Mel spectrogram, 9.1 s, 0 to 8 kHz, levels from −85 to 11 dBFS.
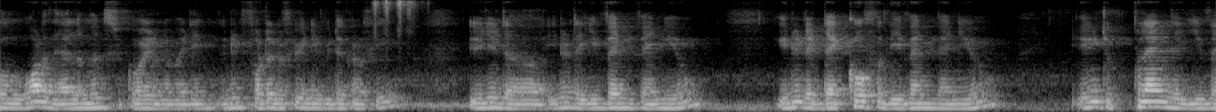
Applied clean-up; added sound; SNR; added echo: none; Rattle (instrument); 15 dB; reverberation time 0.5 s.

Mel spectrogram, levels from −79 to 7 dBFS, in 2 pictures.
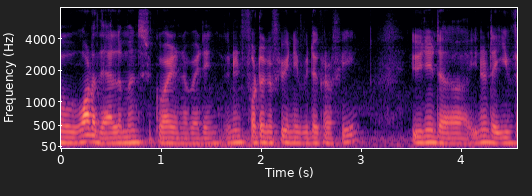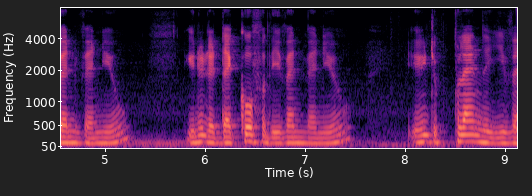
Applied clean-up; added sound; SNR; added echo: none; none; none; none.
